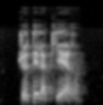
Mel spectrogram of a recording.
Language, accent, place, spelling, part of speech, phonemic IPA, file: French, France, Lyon, jeter la pierre, verb, /ʒə.te la pjɛʁ/, LL-Q150 (fra)-jeter la pierre.wav
- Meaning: to criticise, to blame, to accuse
